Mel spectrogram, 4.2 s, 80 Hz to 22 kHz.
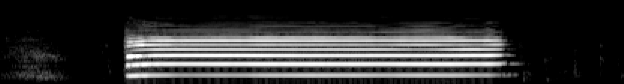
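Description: Oboe playing one long, steady concert C (the C on the third space of the treble staff, about 520 Hz), starting about a second in and held for about two and a half seconds.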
